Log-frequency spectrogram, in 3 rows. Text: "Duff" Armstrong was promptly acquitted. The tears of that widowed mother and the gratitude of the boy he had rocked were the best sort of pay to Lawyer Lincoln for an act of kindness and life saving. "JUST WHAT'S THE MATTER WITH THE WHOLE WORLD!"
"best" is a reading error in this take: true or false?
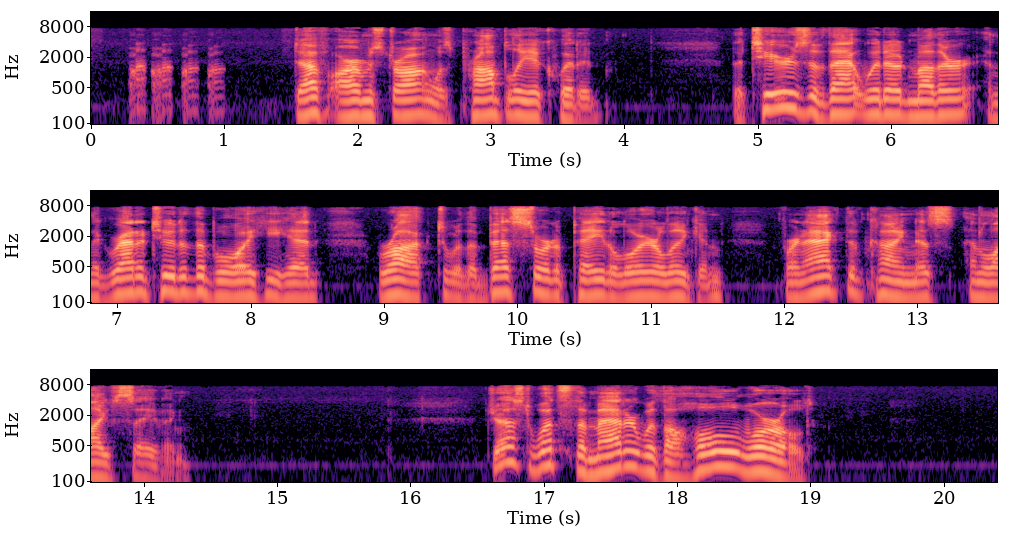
false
